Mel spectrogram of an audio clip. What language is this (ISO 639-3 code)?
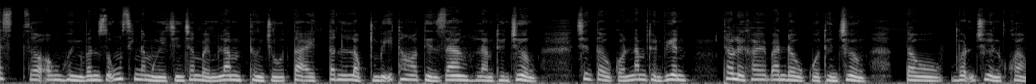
vie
